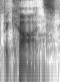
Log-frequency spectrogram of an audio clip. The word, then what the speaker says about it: pecans: For example, pecans, and that's how you say it. You say pecans. I don't care. I will die on this hill. It's pecans.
